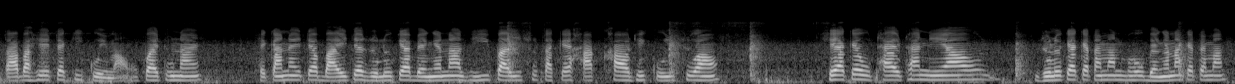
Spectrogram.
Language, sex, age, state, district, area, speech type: Assamese, female, 45-60, Assam, Nagaon, rural, spontaneous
